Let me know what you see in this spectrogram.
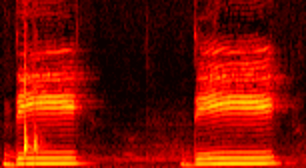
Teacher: یائے مد کا رول ہو رہا ہے، اور اس کو کرنے کے لیے ہمیں 2 مقدار 2 حرکت کے برابر پڑھنا پڑے گا، 2 کاؤنٹس، دی، دی، اور پھر نون ہے، ساکن کر دیں گے نون کو کیونکہ آیا مکمل ہو رہی ہے، دین، اور اس کو 6 کاؤنٹس تک آپ کھینچ سکتے ہیں۔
